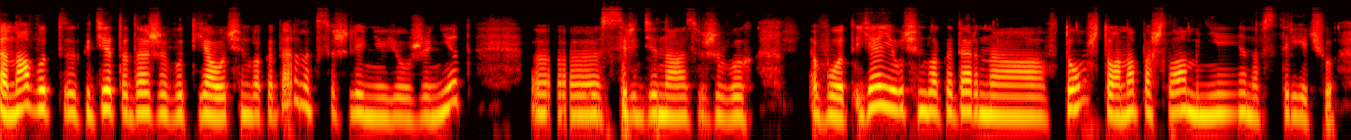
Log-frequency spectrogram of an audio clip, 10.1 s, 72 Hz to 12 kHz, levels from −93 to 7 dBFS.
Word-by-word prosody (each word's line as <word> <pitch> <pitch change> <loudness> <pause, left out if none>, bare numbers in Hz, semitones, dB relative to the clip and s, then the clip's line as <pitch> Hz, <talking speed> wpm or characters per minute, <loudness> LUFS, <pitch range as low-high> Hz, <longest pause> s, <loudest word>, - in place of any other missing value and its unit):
она 205 +5 +8
вот 230 -3 +1
где-то 200 +2 +2
даже 195 0 +2
вот 185 +1 -6
я 180 -1 +4
очень 180 +2 -1
благодарна, 185 - -3
к - - -24
сожалению, 190 -3 -4
её 170 +1 -5
уже 170 +1 -3
нет, 240 - -1 0.5
э, 190 -1 -1
среди 185 0 -2
нас 175 -1 0
в - - -10
живых. 175 0 -3 0.4
Вот, 170 0 +2
я 235 +8 +4
ей 250 -2 +5
очень 220 -1 0
благодарна 185 -4 +1
в - - -21
том, 230 +3 +3
что 190 - +1
она 190 +4 +3
пошла 210 +1 0
мне 195 +1 0
навстречу. 175 -2 -6
190 Hz, 180 wpm, -30 LUFS, 175-205 Hz, 0.5 s, она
